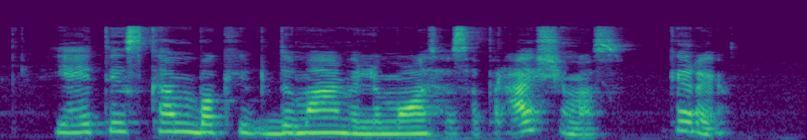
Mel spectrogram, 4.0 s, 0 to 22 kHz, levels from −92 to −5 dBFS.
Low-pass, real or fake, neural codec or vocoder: 9.9 kHz; real; none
